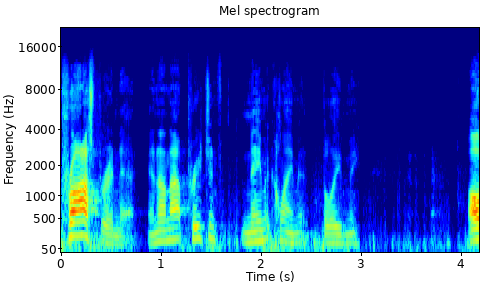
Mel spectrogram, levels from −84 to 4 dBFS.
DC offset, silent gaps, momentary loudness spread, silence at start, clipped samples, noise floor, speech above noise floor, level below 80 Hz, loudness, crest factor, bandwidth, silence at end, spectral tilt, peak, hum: under 0.1%; none; 22 LU; 0 s; under 0.1%; -60 dBFS; 33 dB; -56 dBFS; -29 LUFS; 22 dB; 13.5 kHz; 0 s; -5 dB/octave; -6 dBFS; none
